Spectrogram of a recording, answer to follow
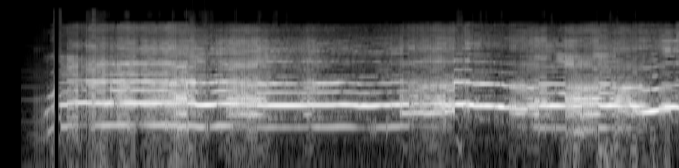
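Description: A man's long, loud scream held on one high pitch almost without a break, starting about a second in, wavering and dipping briefly in pitch near the end.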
